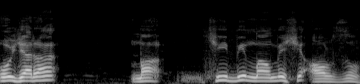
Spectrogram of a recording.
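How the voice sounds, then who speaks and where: In an Eastern Anatolian accent, a man with a dark, mellow tone speaks with ordinary pitch variation, the sound dry and close with no echo. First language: Zazaki (speaking Turkish). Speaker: villager. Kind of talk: casual interview.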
